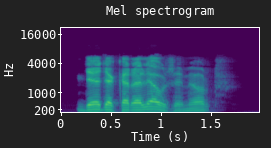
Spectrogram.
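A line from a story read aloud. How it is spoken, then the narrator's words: Cold, emperor. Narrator (Russian): холодно сказал император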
